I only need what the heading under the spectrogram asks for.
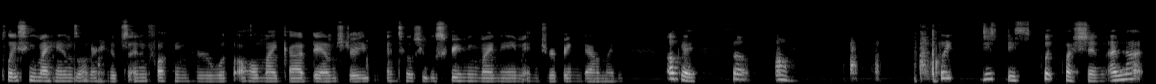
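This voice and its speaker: Female reaction reader, slightly low register, dry sound, incredulous and profane, breaking into the text with casual commentary. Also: no echo, highs cut off. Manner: sarcastic, incredulous, profane, interjecting. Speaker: host reading fan fiction with commentary. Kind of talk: casual reaction read-aloud.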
